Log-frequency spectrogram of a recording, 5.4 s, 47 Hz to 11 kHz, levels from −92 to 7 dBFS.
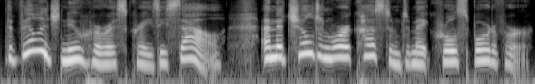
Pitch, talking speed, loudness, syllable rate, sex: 230 Hz, 200 wpm, -17 LUFS, 5.4 syllables/s, female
